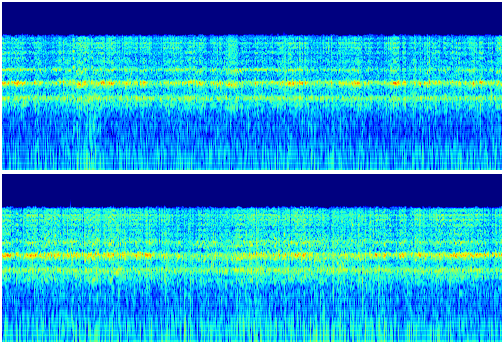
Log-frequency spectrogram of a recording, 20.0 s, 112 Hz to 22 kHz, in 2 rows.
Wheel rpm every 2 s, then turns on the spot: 230, 230, 230, 230, 230, 230, 220, 220, 220, 220.
none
